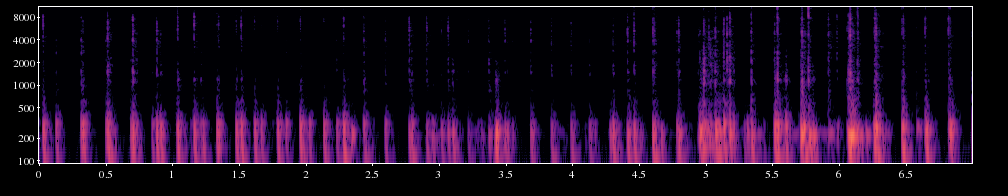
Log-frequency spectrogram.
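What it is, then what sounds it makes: Plastic puzzle cube. Fingertips tap rapidly on the top face of a small stickerless plastic 3x3 Rubik's cube with a hollow mechanism, resting on a table. About forty quick, quiet, hollow plastic knocks come in an uneven patter, each with a low tone near 215 Hz and a very short ring. The taps grow slightly louder and denser toward the end.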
